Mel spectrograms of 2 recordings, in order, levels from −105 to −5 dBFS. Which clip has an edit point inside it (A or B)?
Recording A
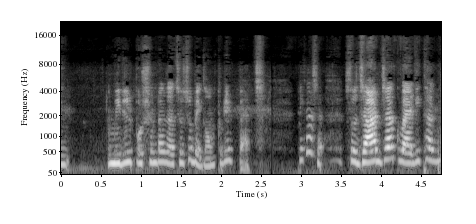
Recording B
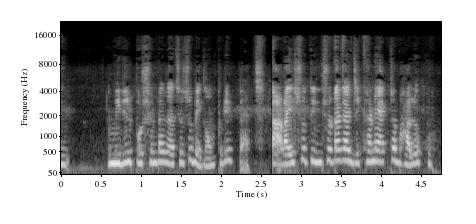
B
